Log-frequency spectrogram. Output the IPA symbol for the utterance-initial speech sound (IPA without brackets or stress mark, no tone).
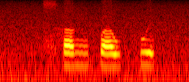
t͡sʰ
